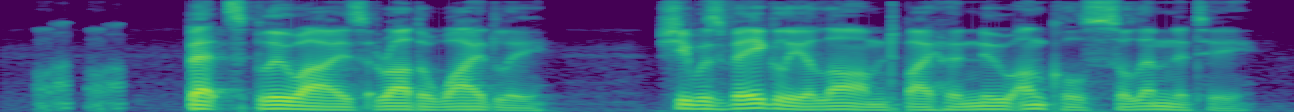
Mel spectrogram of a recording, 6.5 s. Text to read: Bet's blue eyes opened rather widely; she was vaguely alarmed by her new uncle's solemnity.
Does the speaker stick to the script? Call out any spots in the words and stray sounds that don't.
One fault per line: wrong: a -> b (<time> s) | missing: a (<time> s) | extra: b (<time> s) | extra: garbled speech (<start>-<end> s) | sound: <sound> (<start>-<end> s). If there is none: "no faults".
sound: laugh (0.2-0.6 s)
missing: opened (1.9 s)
